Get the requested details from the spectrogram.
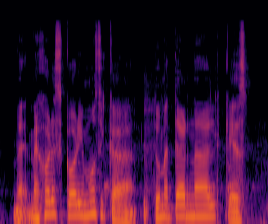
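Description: A man with a dark, mellow tone and a somewhat breathy voice. His pitch swings very widely. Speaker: anime and gaming podcast co-host. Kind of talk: casual chat.

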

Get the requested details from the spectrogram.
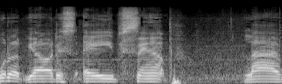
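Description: A man speaks in a relaxed tone with noticeable background noise behind him. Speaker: phone caller, show's regular DJ. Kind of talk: casual phone chat, then laid-back sign-off patter. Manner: relaxed, easygoing, slangy.

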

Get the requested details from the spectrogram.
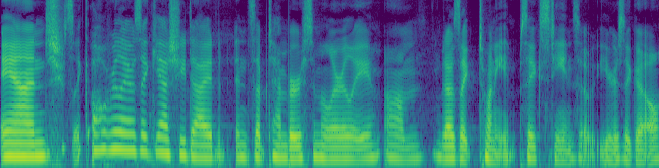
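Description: A woman speaks at a fairly quick pace with hardly any pauses. Her intonation is lively, with a Midwestern American accent. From US Midwest. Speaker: podcast co-host. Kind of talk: casual chat.

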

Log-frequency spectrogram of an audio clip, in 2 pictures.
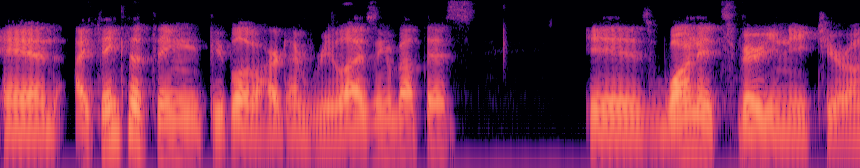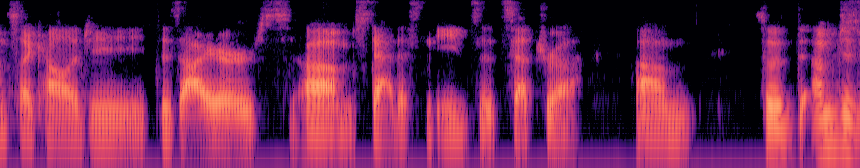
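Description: In an American accent, a man with a plain, everyday voice talks at medium pitch with ordinary pitch variation. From US Northeast, Connecticut. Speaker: writer and former consultant. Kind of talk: casual interview.

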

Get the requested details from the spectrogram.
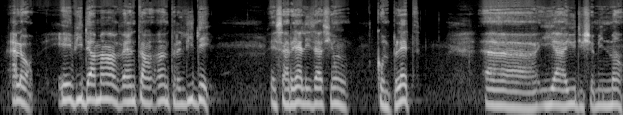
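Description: A man with a high-pitched voice speaks at a very slow pace. His intonation stays fairly even, with long, frequent pauses. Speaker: local politician (alderman).

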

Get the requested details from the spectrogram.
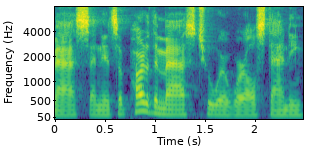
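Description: A man speaks with an American accent in an ordinary speaking voice of medium pitch and fairly even intonation. The recording is very clean, with a silent background. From Texas, El Paso. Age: 40s. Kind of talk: casual interview conversation.

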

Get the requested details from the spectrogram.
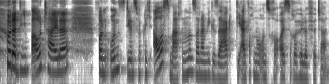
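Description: Her tone is animated. The woman's medium pitch shows ordinary variation. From southern Germany, near Stuttgart. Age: 20s. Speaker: podcast host, hypnosis coach. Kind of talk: self-help monologue.

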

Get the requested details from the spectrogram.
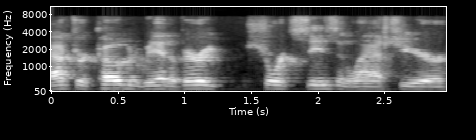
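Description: At a moderate pace, a man with a slight Southern US accent speaks in a medium pitch. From Washington D.C., US. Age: 60s. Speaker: former mayor, cricket enthusiast. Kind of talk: casual interview. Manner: friendly, enthusiastic.

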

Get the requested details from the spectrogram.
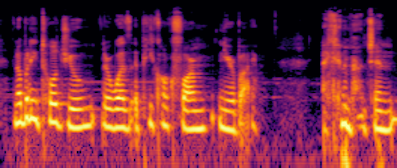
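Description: Fairly unhurried, fairly low-pitched speech from a woman, normal pitch movement, clear noise in the background. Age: 20s. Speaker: podcast host. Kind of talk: casual chat.

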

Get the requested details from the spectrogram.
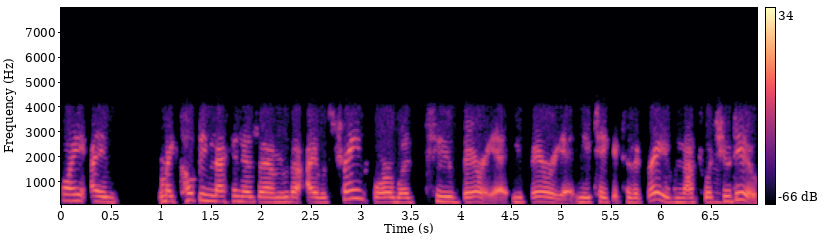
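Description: A woman with a medium pitch talks in an unremarkable speaking voice. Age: 20s. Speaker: writer. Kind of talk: casual chat.

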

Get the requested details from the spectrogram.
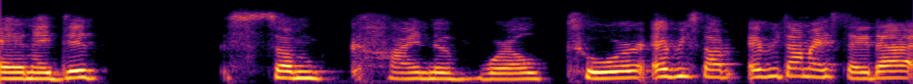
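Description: A woman speaks in a Quebec accent, her pitch fairly high. Her tone is dark and mellow, and the sound is dry and close with no echo. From Quebec City, Canada. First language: French. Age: 30s. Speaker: vegan virtual assistant. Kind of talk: casual interview chat.

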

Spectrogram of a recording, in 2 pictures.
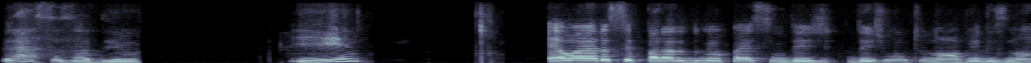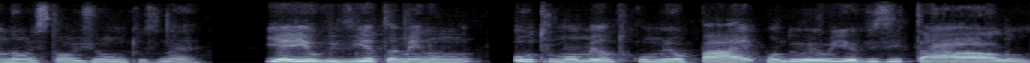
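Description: A woman's fairly low voice at a fairly slow pace, with ordinary pitch variation and long, frequent pauses. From Brazil, São Paulo city (East Zone). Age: 20s. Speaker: cook and psychologist. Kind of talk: casual interview.

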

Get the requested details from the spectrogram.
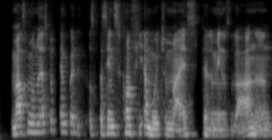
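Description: A man with a German accent talks at a fairly slow pace. His intonation is lively. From Germany. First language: German (speaking Portuguese). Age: 20s. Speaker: doctor. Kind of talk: casual chat.

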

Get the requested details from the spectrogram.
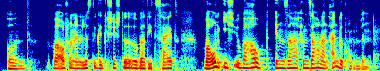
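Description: The speaker talks at a moderate pace with ordinary pitch variation. Music plays in the background. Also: man, fairly high pitch for a man. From Syria, Damascus. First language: Arabic (speaking German). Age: 30s. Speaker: refugee, car salesman. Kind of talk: interview, life story.

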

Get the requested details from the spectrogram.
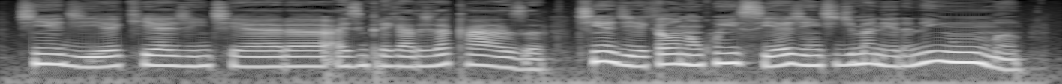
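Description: A woman speaks at a moderate pace with hardly any pauses. Her fairly low voice has a dark, mellow tone and fairly even intonation. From Niterói, Rio de Janeiro, Brazil. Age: 20s. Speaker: podcast host. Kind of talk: casual monologue. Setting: home bedroom, seated on floor.

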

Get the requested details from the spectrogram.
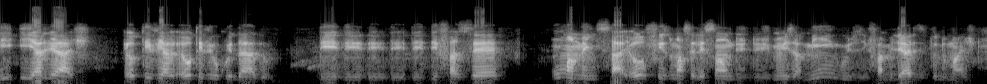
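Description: A man speaks at a fairly slow pace. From Angola. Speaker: social educator. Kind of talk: interview answers. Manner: halting.

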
